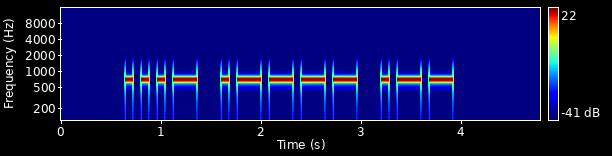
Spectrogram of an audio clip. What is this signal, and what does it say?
Morse code, heard as a keyed tone, about 15 wpm, 700 Hz. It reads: V1W
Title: Three Challenging Letter-Number Combinations 15wpm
